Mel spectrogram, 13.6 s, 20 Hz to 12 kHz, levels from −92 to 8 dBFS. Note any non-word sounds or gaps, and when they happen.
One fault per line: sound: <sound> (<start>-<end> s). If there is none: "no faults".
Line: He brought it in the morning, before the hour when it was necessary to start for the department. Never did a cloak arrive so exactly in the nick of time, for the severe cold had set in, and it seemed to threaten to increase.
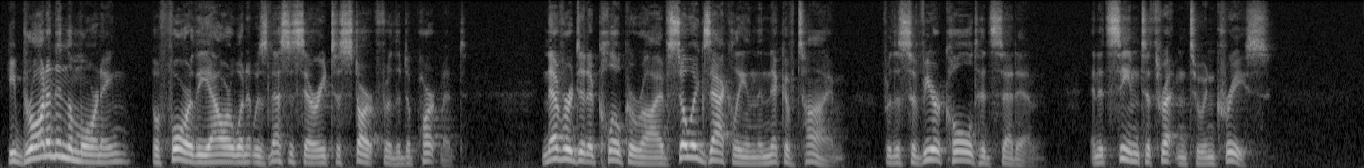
no faults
